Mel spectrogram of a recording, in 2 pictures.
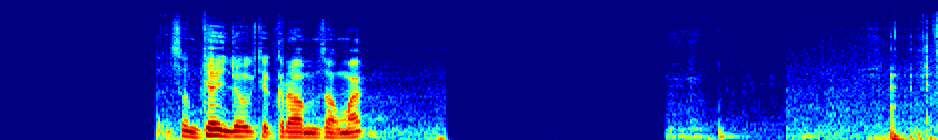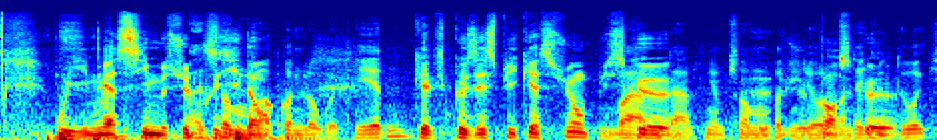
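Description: A man speaks calmly over a microphone in a large room.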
